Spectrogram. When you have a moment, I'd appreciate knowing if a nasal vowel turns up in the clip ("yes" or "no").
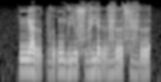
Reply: no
